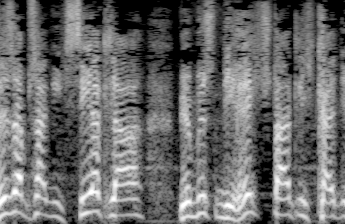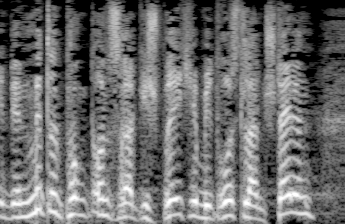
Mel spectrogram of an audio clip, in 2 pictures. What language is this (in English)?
German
